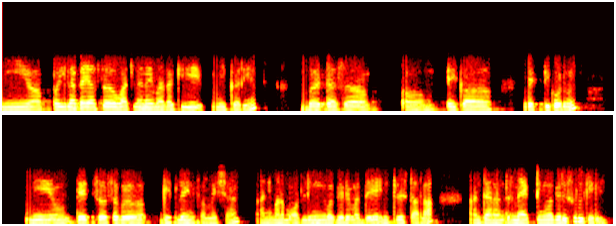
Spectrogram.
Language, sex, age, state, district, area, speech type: Marathi, female, 18-30, Maharashtra, Ratnagiri, rural, conversation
